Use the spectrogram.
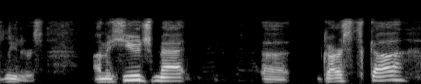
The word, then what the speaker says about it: Garstka: I'm a huge Matt Garstka, is that how you say it? Yeah, Garska.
